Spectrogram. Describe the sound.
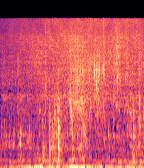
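Water runs and splashes at a kitchen sink as baby bottles are scrubbed out. It is a steady, moderate trickle with small irregular splashes throughout, and no voices.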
